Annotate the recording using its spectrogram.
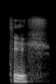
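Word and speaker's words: Taije: read the novel but this character is called Tish Miner though uh her name is spelled t-a-i-j-e uh long story for that one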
